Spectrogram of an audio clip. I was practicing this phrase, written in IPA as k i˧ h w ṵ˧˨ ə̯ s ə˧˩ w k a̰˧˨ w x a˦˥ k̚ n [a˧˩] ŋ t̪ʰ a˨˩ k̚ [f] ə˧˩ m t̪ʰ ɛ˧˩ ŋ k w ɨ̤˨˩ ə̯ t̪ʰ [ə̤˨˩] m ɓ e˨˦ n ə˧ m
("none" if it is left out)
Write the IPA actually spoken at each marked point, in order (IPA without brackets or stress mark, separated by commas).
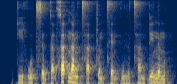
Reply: a˧, f, a̤˨˩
